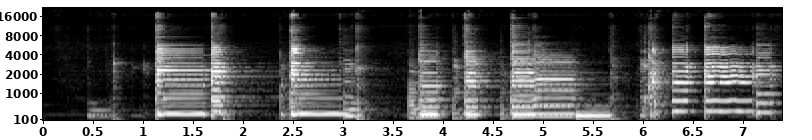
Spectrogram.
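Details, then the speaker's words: Fender Princeton Chorus 2x10 solid-state guitar amp after repair of dry-jointed, loose main capacitors and no-signal fault, reverb on: clean, clear guitar notes ring and decay evenly, no hum, crackle or dropouts; normal amplifier output. "That sounds great, doesn't it? It just sounds, that does. Yeah, just for a cheap amp to play at home."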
